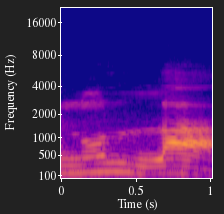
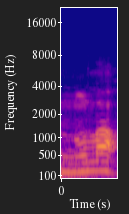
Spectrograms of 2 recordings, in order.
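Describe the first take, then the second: First: The L sound is long, a doubled L. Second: The L sound is short, a single L. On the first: "Italian ভাষায় এটা নোল্লা, double এল এর উচ্চারণই হবে" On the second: "এটা ইংরেজি ভাষার মতো নোলা হবে"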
